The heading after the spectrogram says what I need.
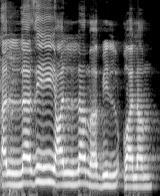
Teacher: قلم کا قاف حلق سے آئے گا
